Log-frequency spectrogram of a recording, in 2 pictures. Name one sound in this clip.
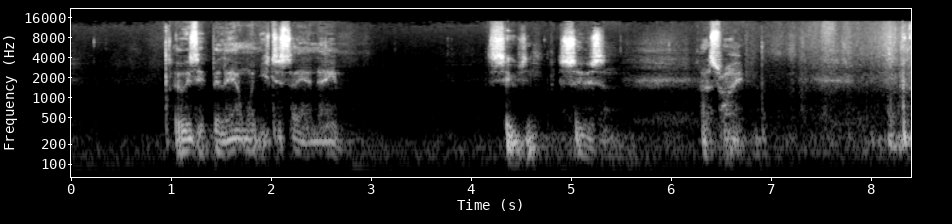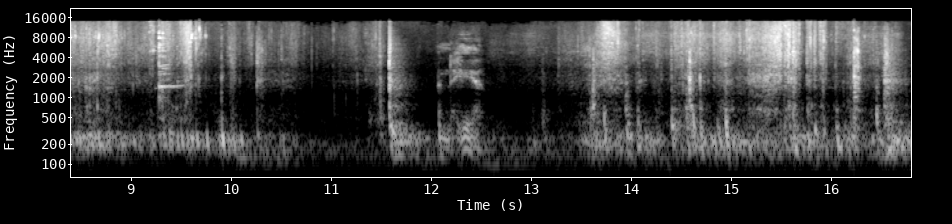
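A middle-aged man speaks tensely close by.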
